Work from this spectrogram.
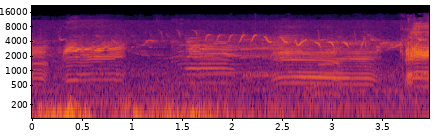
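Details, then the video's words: Domesticated sheep bleating: a short nasal call, then a longer drawn-out wavering bleat, with quick high chirps in the background and another loud bleat at the end. "SHEEP SOUNDS"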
